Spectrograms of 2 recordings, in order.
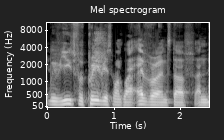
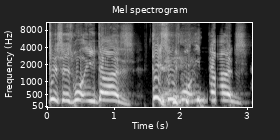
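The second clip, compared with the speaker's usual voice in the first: pundit impression; 13 semitones higher than usual. Pundit in the studio raving about Ronaldo. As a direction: gush like a TV pundit. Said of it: "the spoil was in the studio".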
